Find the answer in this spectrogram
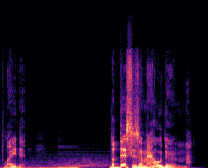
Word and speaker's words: Amalgoom: But this is Amalgoom. Not to be mispronounced as Amalon.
